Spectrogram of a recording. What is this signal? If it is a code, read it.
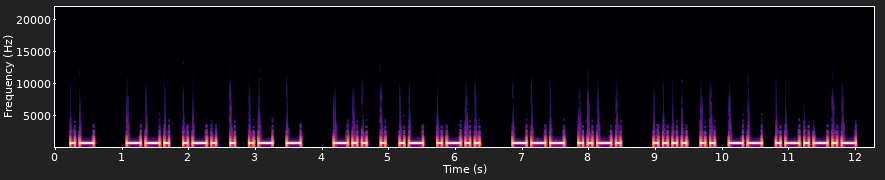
Morse code, heard as a keyed tone, about 17 wpm, 700 Hz. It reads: A GREAT DEAL OF HIM.
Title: Sentences from Top 800 Words 17wpm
